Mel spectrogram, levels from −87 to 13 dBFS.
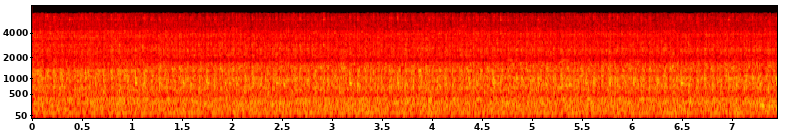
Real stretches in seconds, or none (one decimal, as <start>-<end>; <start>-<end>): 0.0-7.5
